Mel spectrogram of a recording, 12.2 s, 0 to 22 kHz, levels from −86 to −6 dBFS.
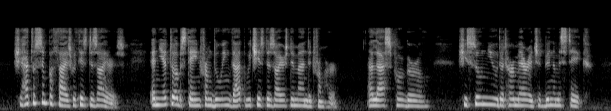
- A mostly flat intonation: Yes, narrow, 2.2 semitones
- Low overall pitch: No, high, 210 Hz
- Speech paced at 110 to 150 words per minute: No, average, 160 wpm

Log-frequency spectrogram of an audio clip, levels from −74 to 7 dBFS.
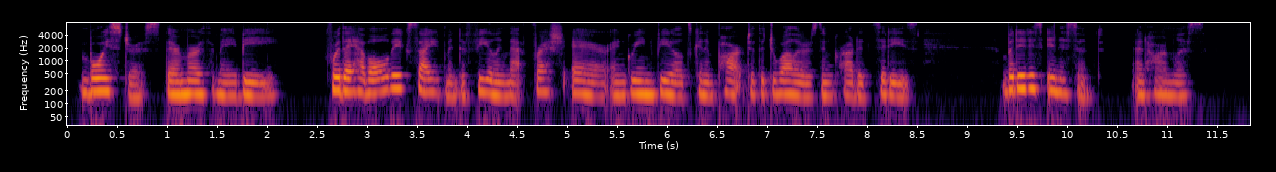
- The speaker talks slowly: No, average, 165 wpm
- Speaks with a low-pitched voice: No, medium, 165 Hz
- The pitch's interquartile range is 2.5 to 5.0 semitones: Yes, average, 2.9 semitones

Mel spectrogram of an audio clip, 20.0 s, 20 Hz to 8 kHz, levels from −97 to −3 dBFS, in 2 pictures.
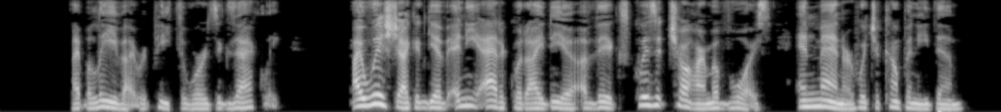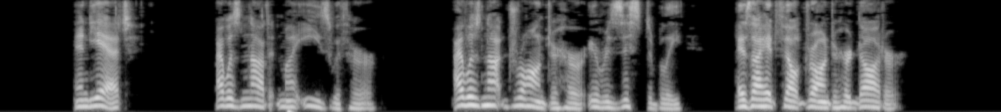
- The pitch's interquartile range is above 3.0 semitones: Yes, average, 5.2 semitones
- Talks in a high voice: No, medium, 145 Hz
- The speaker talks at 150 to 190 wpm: Yes, average, 155 wpm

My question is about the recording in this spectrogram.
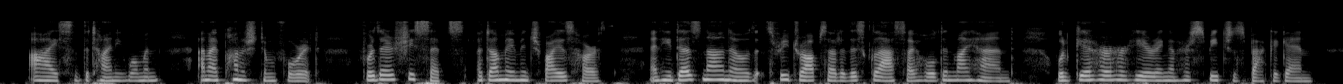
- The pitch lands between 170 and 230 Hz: Yes, medium, 185 Hz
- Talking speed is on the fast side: Yes, fast, 215 wpm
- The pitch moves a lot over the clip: No, average, 2.7 semitones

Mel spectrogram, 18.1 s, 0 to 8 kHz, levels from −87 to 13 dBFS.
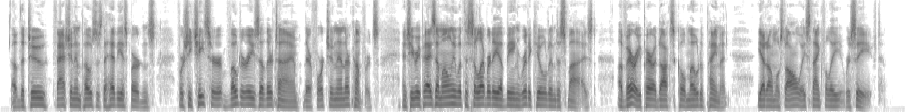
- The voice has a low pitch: Yes, low, 125 Hz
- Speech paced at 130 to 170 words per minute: Yes, average, 145 wpm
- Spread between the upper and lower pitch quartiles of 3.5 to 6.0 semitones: No, average, 2.9 semitones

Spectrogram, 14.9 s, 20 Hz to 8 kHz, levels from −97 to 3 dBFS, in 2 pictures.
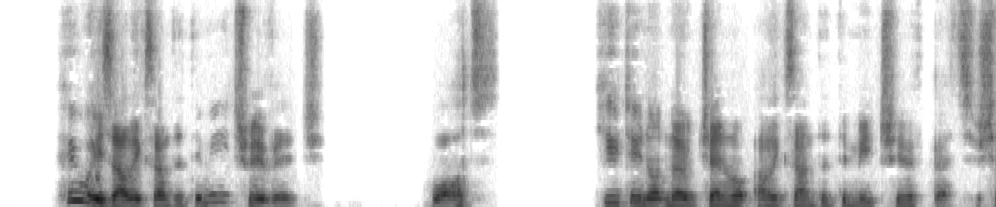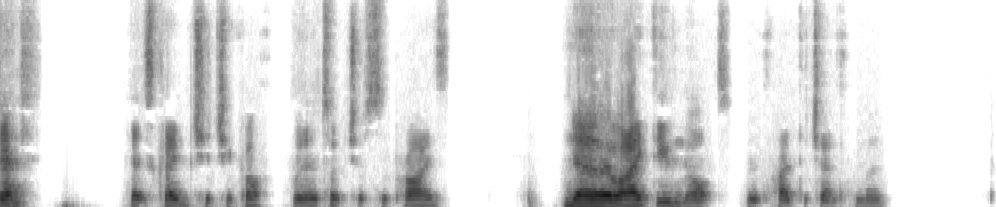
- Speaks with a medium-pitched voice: Yes, medium, 160 Hz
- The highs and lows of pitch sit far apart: Yes, wide, 8.6 semitones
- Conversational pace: No, slow, 110 wpm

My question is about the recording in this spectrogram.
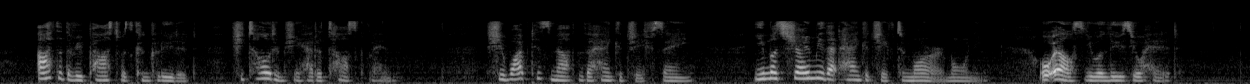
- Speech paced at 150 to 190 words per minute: Yes, average, 180 wpm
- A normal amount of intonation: Yes, average, 4.5 semitones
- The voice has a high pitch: No, medium, 180 Hz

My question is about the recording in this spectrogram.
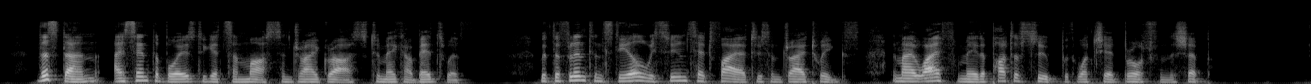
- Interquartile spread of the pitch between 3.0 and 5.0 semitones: Yes, average, 3.4 semitones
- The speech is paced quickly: Yes, fast, 215 wpm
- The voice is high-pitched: No, low, 125 Hz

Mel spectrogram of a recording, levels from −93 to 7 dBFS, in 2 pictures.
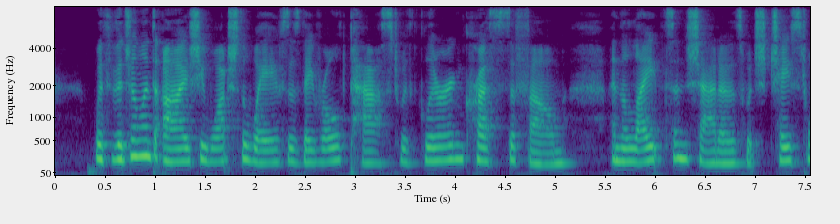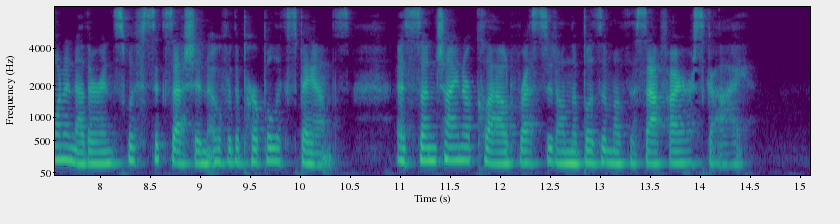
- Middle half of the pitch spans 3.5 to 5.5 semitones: No, average, 3.0 semitones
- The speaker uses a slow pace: No, average, 175 wpm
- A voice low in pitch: No, medium, 180 Hz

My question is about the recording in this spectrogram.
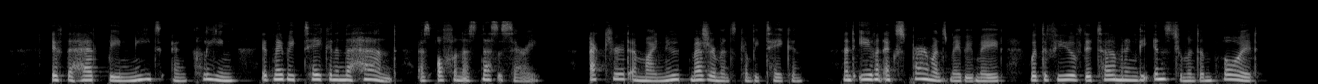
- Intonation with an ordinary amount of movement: Yes, average, 4.2 semitones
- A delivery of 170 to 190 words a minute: Yes, average, 180 wpm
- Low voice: No, high, 200 Hz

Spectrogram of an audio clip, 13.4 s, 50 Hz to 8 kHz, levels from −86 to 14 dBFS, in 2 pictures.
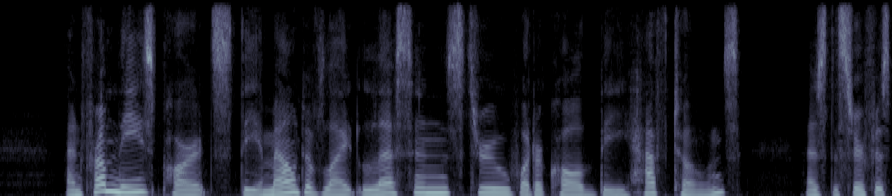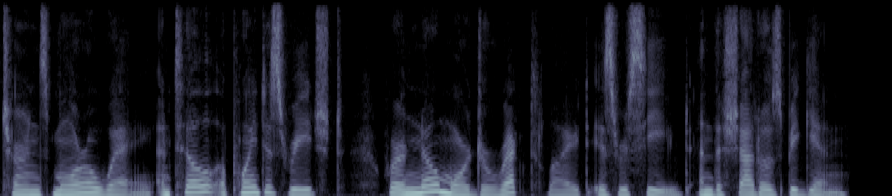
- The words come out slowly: No, average, 170 wpm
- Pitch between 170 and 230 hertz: Yes, medium, 185 Hz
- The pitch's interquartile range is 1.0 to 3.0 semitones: No, average, 3.9 semitones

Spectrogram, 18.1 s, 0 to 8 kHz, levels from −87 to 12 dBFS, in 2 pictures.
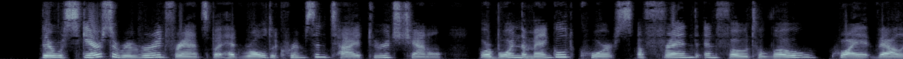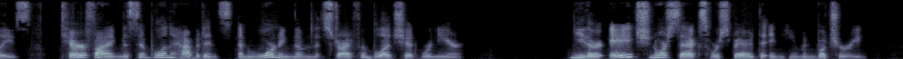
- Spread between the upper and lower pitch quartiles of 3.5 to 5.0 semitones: Yes, average, 4.4 semitones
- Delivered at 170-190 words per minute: Yes, average, 175 wpm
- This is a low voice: No, high, 220 Hz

